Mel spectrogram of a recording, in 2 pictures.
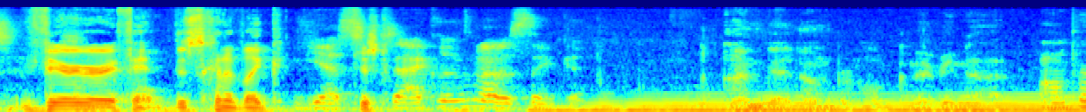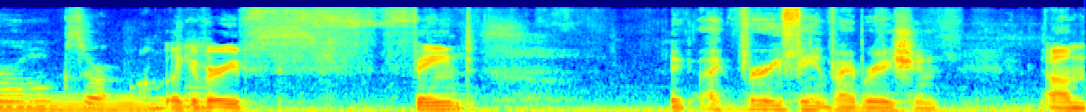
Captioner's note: low humming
